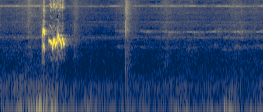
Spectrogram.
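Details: Sooty-headed bulbul in full song, meant to draw wild bulbuls: one brisk phrase of bright, tumbling notes sliding downward, then near silence with a soft low rumble and a faint click.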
